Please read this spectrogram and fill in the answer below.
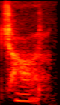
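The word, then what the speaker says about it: चार: there um usually um a lot of people write this out with two A's to distinguish the ah from the uh so like for zero it's shun where is for four it's Char that's four so now five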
